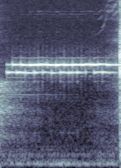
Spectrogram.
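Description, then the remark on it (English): A doorbell chime, triggered by a motion sensor, rings as one thin, high electronic tone, held steadily for over a second and then cut off by a short click. It is fairly quiet, with no voices. “The doorbell chimed.”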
